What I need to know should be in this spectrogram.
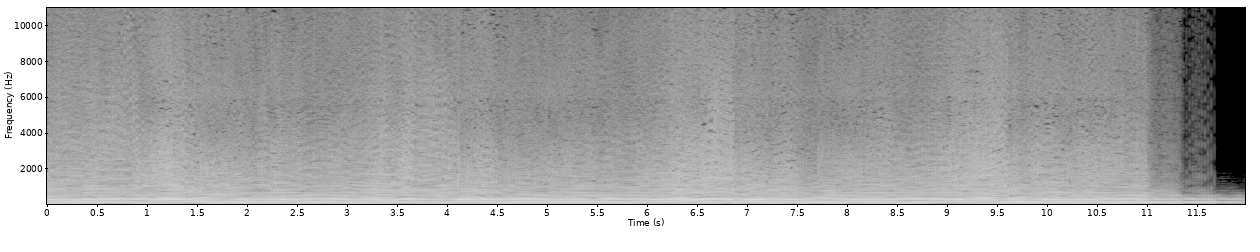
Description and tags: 14 ca pad b51
loud horror neurofunk growl
ambience, atmos, atmosphere, atmospheric, background-sound, horror, intro, music, score, soundscape, suspense, white-noise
